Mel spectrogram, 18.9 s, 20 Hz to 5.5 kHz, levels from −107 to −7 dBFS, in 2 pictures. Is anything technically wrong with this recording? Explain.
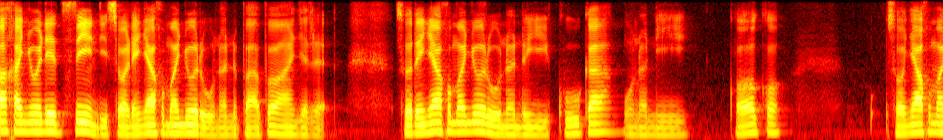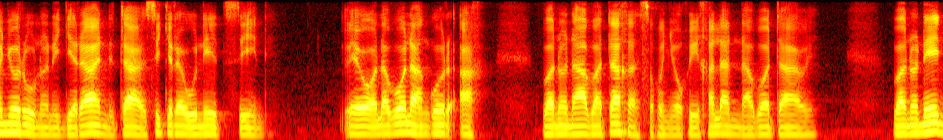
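No, nothing is technically wrong with this audio.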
